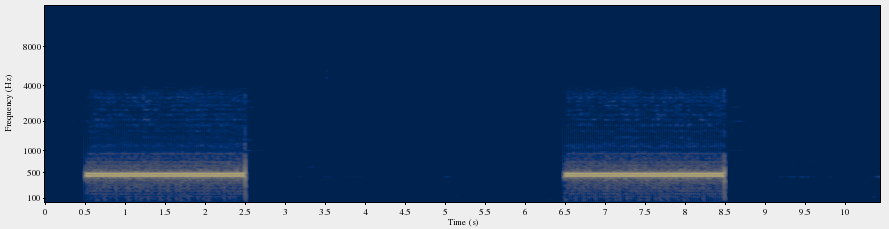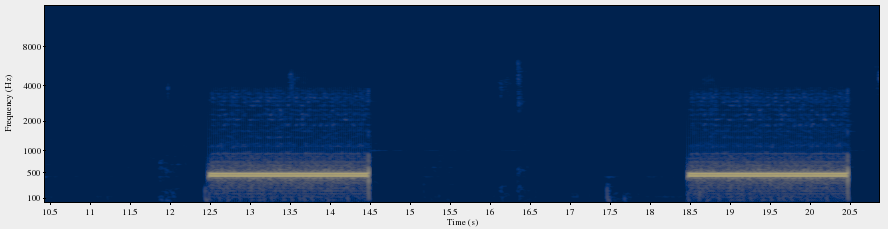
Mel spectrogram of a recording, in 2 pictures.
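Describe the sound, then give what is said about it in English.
A phone line rings out with no answer: four steady, buzzy ringback tones, each about two seconds long, separated by evenly spaced silent pauses. Loud and clear, with no voices. “Nobody's picking up tonight.”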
